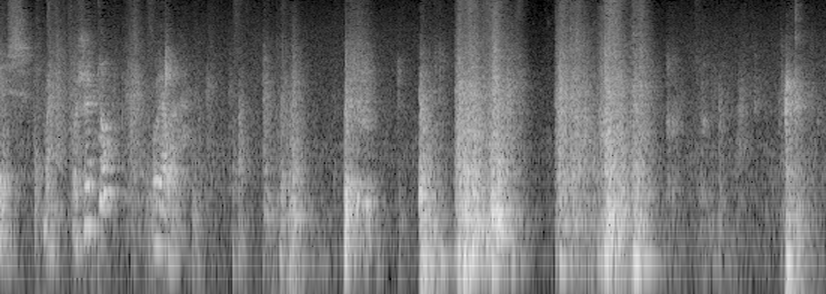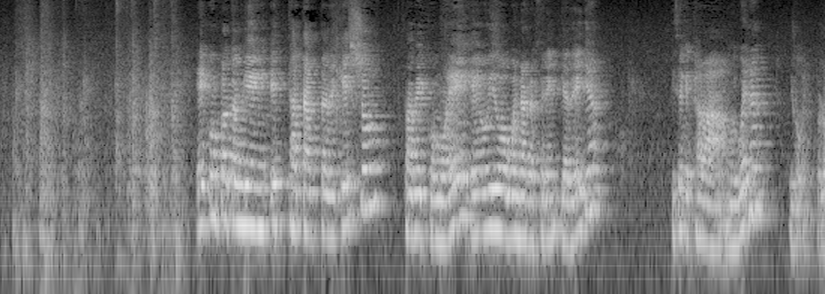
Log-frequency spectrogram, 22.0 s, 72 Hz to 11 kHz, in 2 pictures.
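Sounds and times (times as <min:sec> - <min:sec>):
cupboard doors opening and shutting: 0:05.6 - 0:08.9, 0:10.4 - 0:13.6.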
